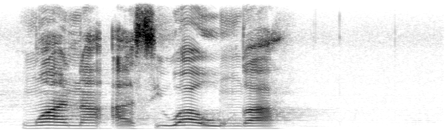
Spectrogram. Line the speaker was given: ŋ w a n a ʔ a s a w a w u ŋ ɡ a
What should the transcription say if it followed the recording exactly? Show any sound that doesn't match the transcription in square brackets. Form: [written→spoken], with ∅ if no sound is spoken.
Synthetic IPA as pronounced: ŋ w a n a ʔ a s [a→i] w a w u ŋ ɡ a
